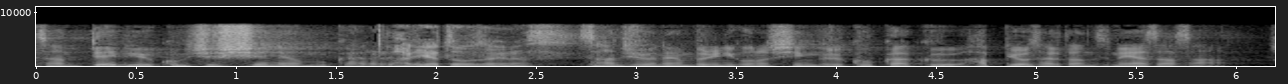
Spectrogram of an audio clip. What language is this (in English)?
Japanese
